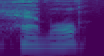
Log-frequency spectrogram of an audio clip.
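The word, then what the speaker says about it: הבל: Hevel, spelled Hebel, but with the B pronounced as a V. There are other images besides soap bubbles that could capture the various experiences behind Hevel.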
